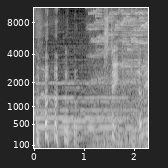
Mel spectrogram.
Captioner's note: Jake laughing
